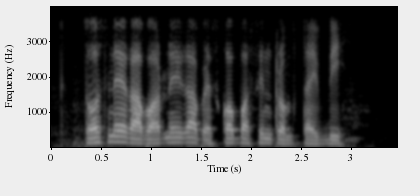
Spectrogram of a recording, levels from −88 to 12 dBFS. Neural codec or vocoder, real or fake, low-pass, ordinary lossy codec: none; real; 3.6 kHz; Opus, 64 kbps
